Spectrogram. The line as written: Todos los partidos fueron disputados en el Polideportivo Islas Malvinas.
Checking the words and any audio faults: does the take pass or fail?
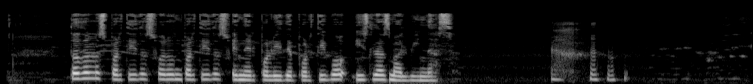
fail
